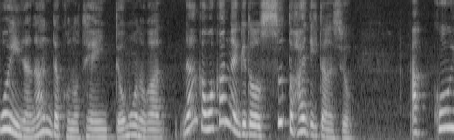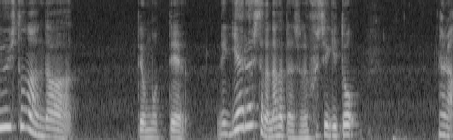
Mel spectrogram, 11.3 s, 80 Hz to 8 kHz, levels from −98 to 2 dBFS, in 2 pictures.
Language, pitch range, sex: Japanese, 155-250 Hz, female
